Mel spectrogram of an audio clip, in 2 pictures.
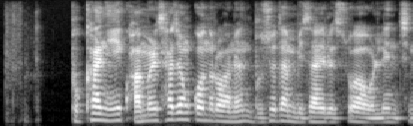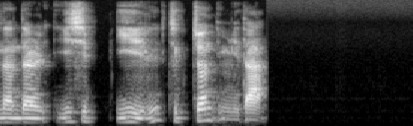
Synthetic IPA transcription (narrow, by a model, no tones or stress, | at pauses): pukʰaɲikwamɯɭsʰad͡ʑʌŋk͈wʌnɯɾohanɯnmusʰudanmisʰaiɾɯɭs͈uwaoʎːint͡ɕinandaɭiɕʰib̚iiɭt͡ɕik̚t͡ɕ͈ʌnimɲida̰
